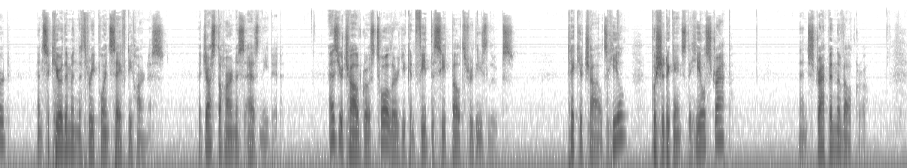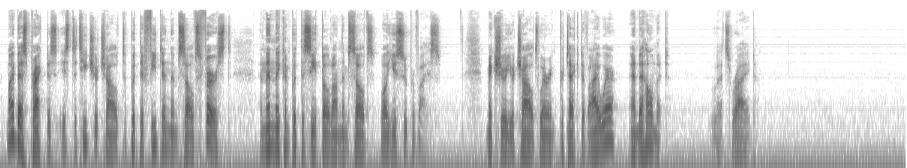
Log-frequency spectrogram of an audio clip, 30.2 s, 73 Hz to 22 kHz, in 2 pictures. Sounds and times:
Speech: 0:00.0 - 0:04.8, 0:05.5 - 0:08.6, 0:09.5 - 0:12.2, 0:13.3 - 0:14.5, 0:15.2 - 0:22.5, 0:23.2 - 0:26.3, 0:27.0 - 0:27.8.

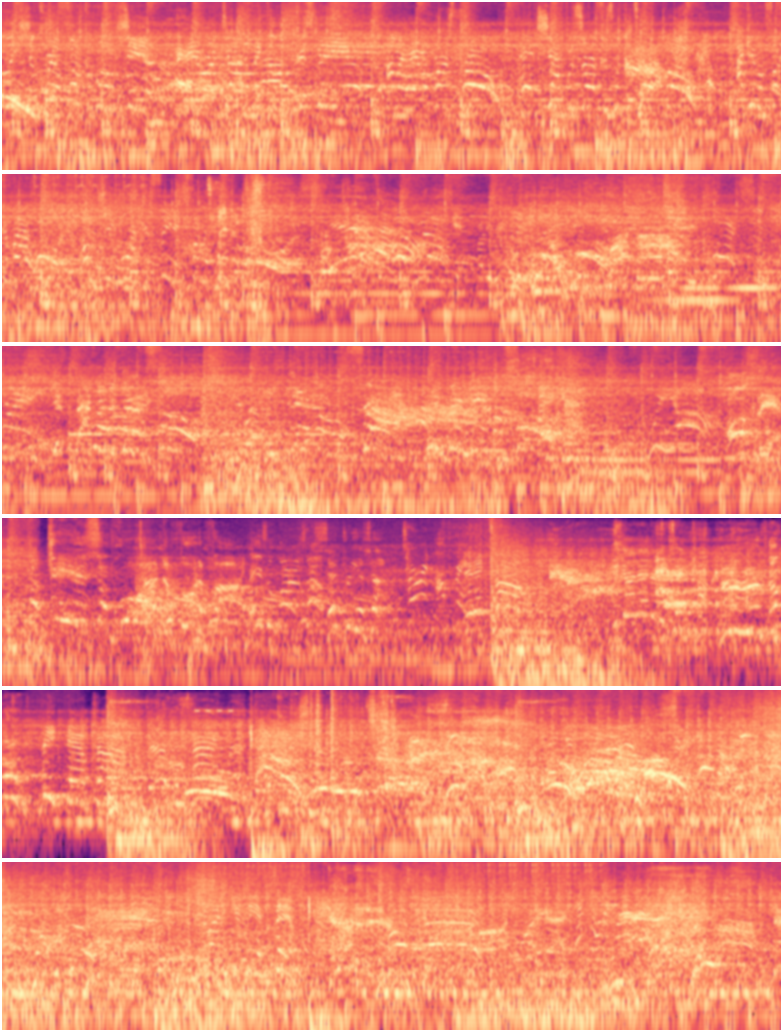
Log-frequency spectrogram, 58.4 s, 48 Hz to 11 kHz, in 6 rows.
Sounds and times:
Speech: 0:00.0 - 0:26.8, 0:27.6 - 0:58.4
Music: 0:00.0 - 0:58.4.

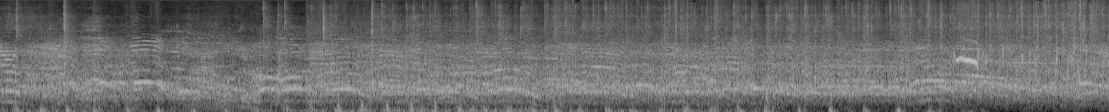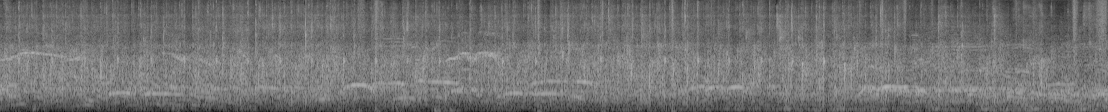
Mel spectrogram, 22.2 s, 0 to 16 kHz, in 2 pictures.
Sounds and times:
Run: 0:00.0 - 0:22.1
Speech: 0:10.7 - 0:13.6.

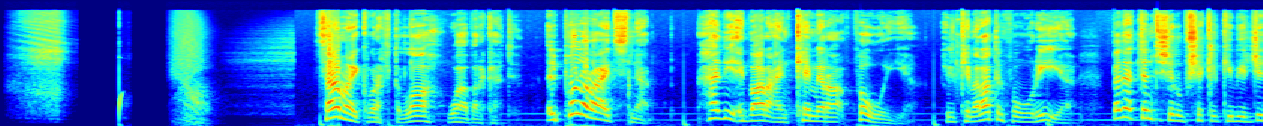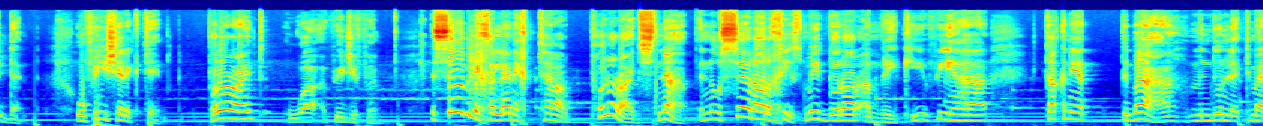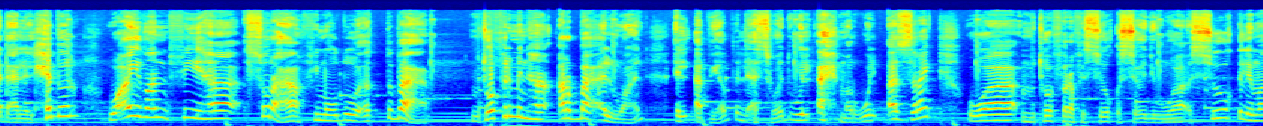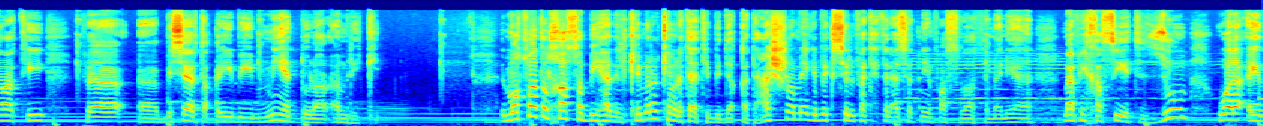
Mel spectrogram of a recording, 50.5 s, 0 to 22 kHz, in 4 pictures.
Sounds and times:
Speech: 0:03.2 - 0:22.5, 0:23.1 - 0:41.7, 0:42.9 - 0:50.5.

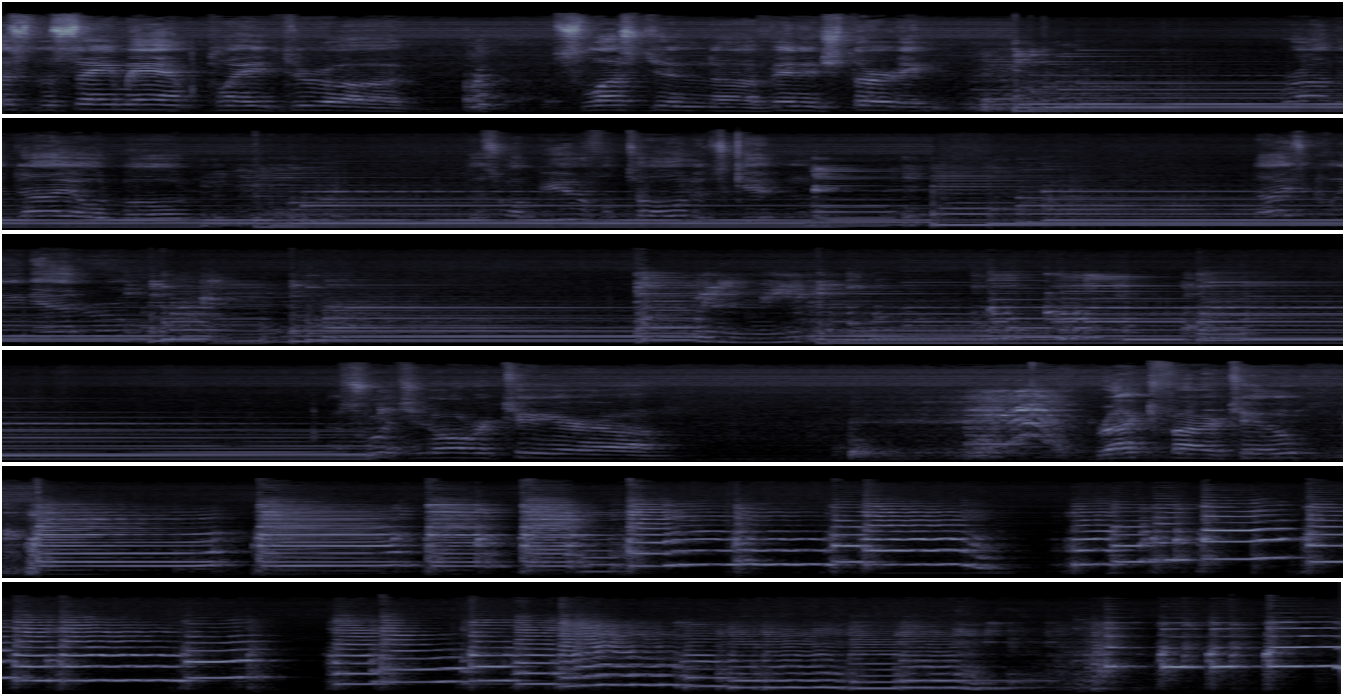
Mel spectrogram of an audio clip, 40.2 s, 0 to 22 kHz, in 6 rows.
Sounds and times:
Speech: 0:00.0 - 0:02.1, 0:02.8 - 0:04.7, 0:06.4 - 0:07.7, 0:09.0 - 0:10.8, 0:13.0 - 0:14.1, 0:21.8 - 0:23.5, 0:25.6 - 0:26.7
Guitar: 0:00.0 - 0:40.2
Inside, small room: 0:00.0 - 0:40.2.

